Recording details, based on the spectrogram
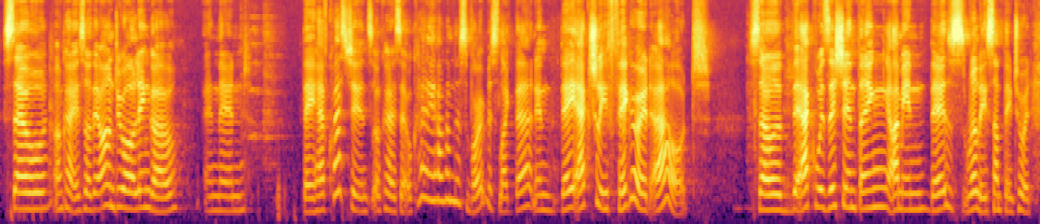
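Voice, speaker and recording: A woman with a slightly high voice presents to a hall full of teachers. German is her first language, and she keeps it casual and chatty. She throws quick questions at the audience and laughs as she goes. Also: fairly bright tone. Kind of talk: conference workshop talk. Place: large lecture hall.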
